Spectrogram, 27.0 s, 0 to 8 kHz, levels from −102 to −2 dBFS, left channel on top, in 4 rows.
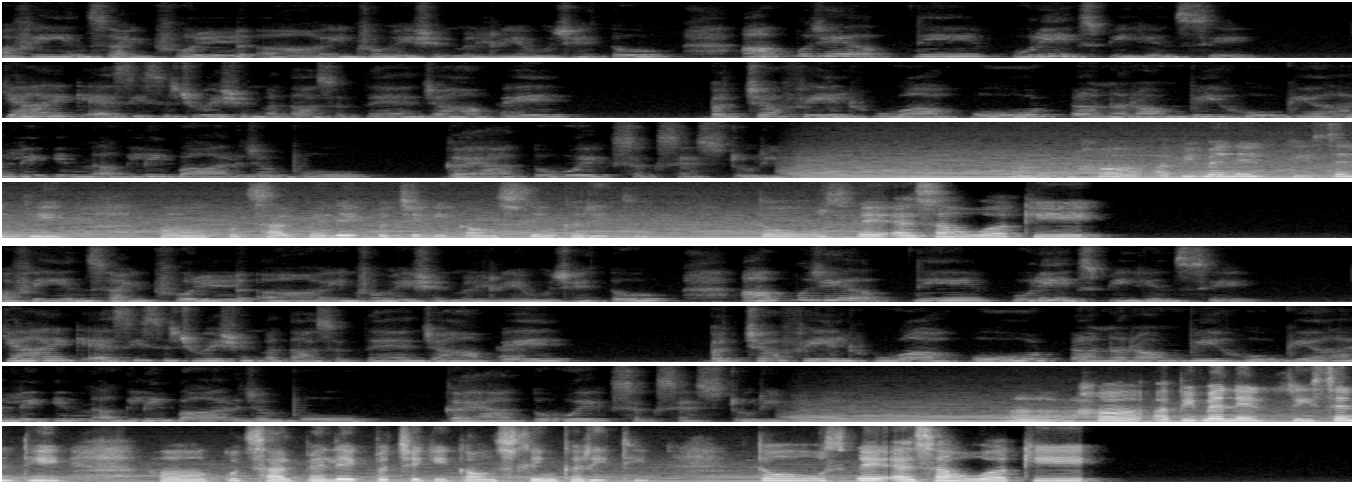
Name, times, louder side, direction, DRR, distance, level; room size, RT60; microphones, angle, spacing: voice 1, 0.0-6.2 6.8-9.5 10.2-15.3 15.7-17.7 24.3-24.6, right 3 dB, 30° right, 2.5 m, -47 dB
sound 1, 17.4-24.7, left 2 dB, 40° left, 0.7 m, -38 dB
voice 2, 18.5-25.7, right 6 dB, 90° right, 0.3 m, -24 dB
8.7 x 4.4 x 3.0 m
head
